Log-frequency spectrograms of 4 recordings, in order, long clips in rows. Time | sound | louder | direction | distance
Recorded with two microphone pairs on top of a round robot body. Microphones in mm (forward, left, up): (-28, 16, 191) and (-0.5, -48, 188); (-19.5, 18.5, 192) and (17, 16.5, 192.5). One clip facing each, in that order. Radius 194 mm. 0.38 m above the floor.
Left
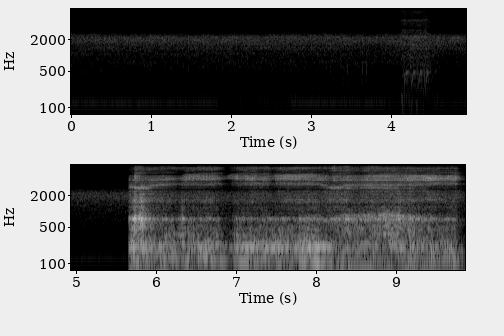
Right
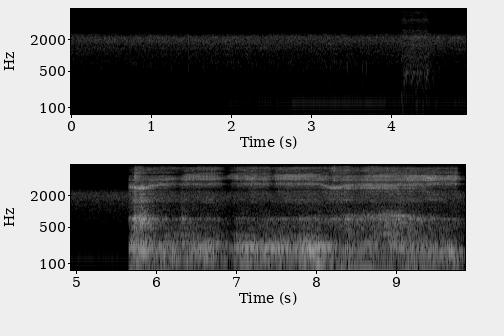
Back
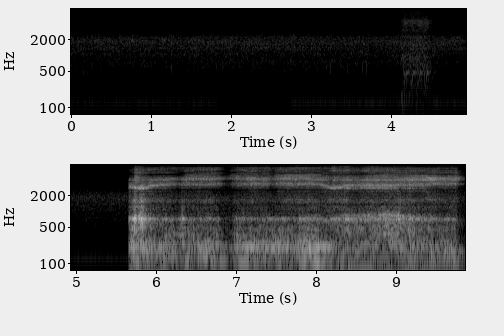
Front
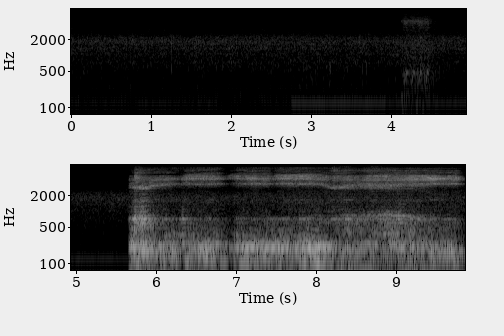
4.1 | a gunshot | even, back 1 dB | 145° right | 1.9 m
5.7 | snoring | left 8 dB, back 7 dB | 160° left | 0.8 m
